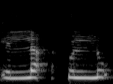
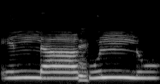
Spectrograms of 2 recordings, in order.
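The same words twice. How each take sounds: First: The phrase is said with abrupt jerky pushes. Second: The phrase is said in a relaxed, even flow. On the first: The speaker calls it wrong. "ऐसे झटका दे दे के नहीं, इल्ला कुल्लू ऐसे नहीं" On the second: The speaker calls it right. "Relax होके पढ़े"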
